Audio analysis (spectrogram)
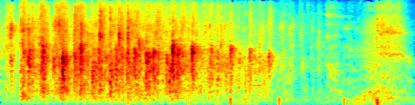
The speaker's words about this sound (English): Can we give him a clap?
